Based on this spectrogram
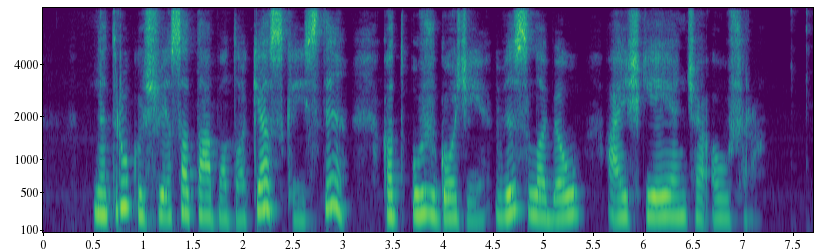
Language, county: Lithuanian, Klaipėda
